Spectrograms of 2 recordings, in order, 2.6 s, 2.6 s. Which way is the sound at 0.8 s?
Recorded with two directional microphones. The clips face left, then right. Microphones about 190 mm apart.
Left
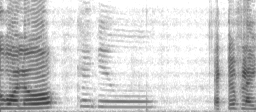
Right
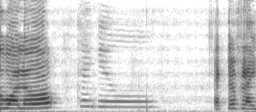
30° left (ahead or behind).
